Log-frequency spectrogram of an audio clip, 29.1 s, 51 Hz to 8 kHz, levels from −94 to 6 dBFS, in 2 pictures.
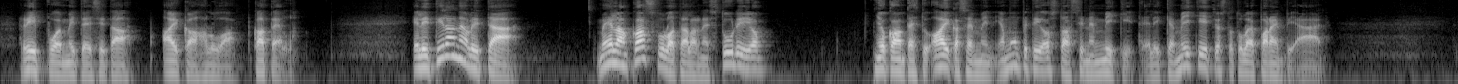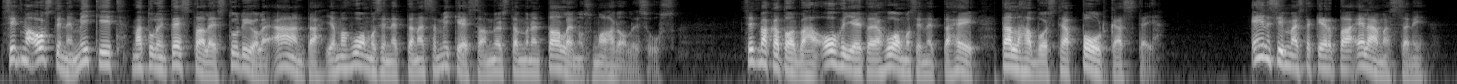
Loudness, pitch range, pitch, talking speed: -21 LUFS, 110-160 Hz, 130 Hz, 140 wpm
